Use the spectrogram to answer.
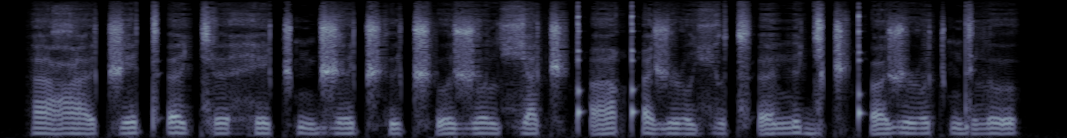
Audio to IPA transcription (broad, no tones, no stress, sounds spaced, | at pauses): a ʕ a ə̯ t͡ʃ e tʼ ɜ c ɘ h e t͡ʃ n d͡ʒ ɘ t͡ʃʼ ɨ t͡ʃʼ ʊ ʒ o l ç a t͡ʃ qʼ ɜ qʼ e ʒ ɹ o ç u t͡sʼ ɜ n ɾ ʊ ɟ i t͡ʃ qʼ u ʒ ɹ o t͡ʃ n d ɨ l ʊ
